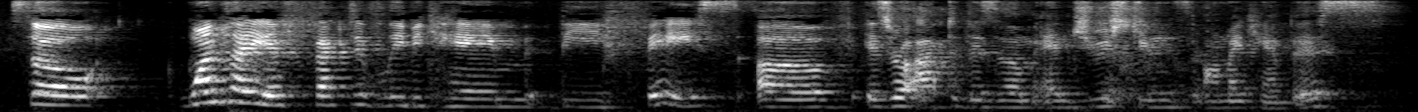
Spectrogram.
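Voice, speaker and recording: A woman's voice: medium pitch, unhurried, a bit bright. A young woman from California giving a chatty, joking stage talk into a handheld mic in a large auditorium. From Sacramento, California. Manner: chatty, jokey, self-deprecating storytelling. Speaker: presenter. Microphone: handheld mic filmed from the audience. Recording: echoey hall, audience phone recording.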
